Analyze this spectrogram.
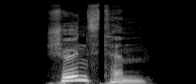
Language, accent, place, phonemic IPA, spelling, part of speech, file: German, Germany, Berlin, /ˈʃøːnstəm/, schönstem, adjective, De-schönstem.ogg
- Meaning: strong dative masculine/neuter singular superlative degree of schön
